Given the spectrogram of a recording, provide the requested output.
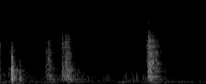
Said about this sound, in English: Ten minutes later, you hear voices and movement down the hall that brings you to your door. You open it quietly.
